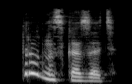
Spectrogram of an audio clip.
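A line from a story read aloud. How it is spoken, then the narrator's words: Thoughtful. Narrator (Russian): задумчиво сказала моя собеседница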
